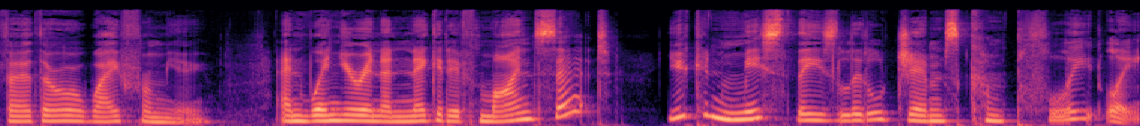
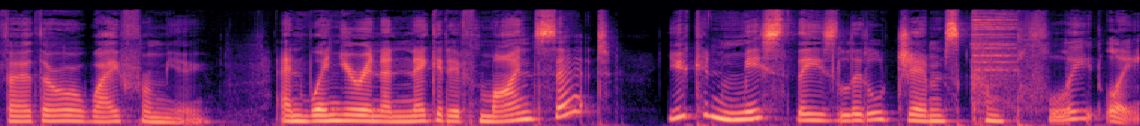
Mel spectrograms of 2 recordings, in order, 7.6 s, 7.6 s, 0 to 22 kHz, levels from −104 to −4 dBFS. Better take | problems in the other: first | clattering dishes; noticeable; at 6.5 s; peak 7 dB below the speech

